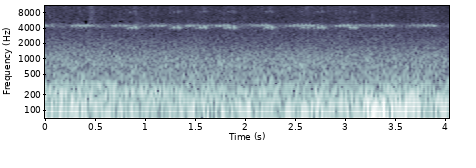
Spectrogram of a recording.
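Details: Cricket chirping, 8D audio: a thin, high, even chain of rapid chirps pulsing without pause, set against a continuous deep rumble and soft hiss.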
